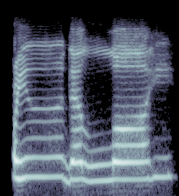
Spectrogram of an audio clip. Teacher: عین کو مستحلق یعنی مڈل تھروٹ سے ادا کرنا ہے، اور نون ساکن کے بس کو یہاں ہم چھپا دیں گے۔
